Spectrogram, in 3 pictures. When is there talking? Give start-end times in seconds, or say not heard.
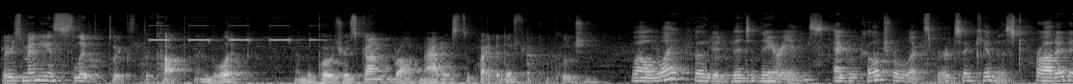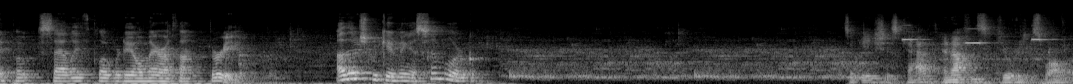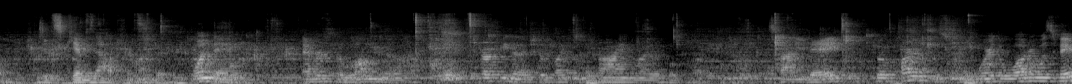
0.0-15.5, 19.1-32.1.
